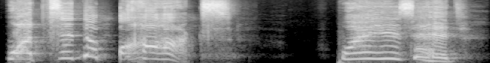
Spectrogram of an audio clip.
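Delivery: high, slow, strained mock yell of the question; imitating a scream. Detective screaming at the killer about the box, high mock yell. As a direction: shriek it out like a panicked detective. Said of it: "Brad Pitt just starts screaming at him".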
